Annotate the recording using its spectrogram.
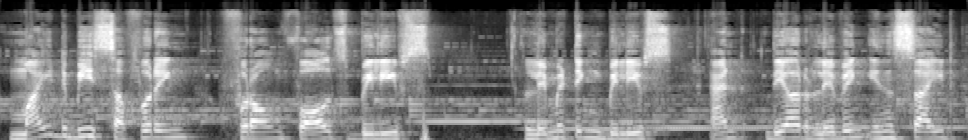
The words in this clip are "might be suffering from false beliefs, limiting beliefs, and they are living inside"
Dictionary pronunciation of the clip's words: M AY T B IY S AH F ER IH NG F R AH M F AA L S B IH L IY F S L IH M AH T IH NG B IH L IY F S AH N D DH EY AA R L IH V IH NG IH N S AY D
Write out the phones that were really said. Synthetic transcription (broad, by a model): M AY T B IY S AH F ER IH NG F R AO M F AA L S B IH L IY F S L IH M AH T IH NG B IH L IY F S AH N D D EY AA R L IH V IH NG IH N S AY D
